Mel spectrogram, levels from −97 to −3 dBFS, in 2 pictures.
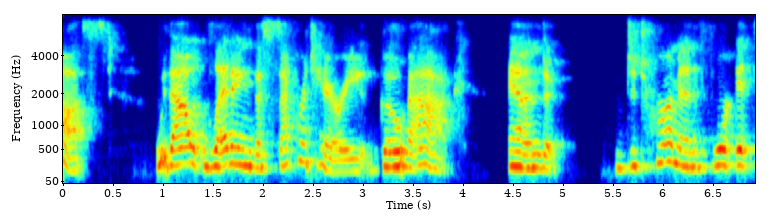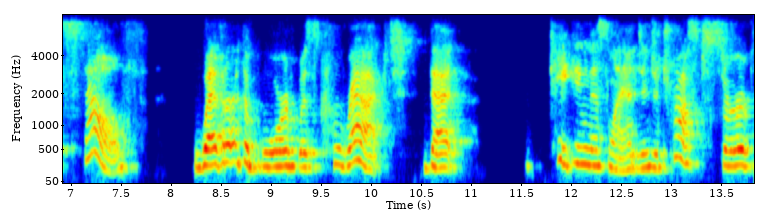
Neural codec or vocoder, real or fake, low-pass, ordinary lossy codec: codec, 16 kHz, 16 kbps, FunCodec, trained on LibriTTS, 50 frames a second; fake; 7.2 kHz; Opus, 32 kbps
